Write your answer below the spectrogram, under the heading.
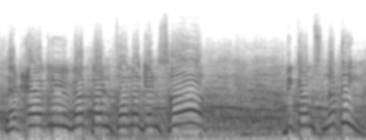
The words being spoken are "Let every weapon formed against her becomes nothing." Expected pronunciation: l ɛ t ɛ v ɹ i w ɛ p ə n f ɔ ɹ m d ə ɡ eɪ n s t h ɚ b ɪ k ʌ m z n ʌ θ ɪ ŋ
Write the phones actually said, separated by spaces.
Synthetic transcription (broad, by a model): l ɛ t ɛ v ɹ i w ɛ p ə n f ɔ m ə ɡ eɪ n s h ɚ b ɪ k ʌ m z n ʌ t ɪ ŋ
